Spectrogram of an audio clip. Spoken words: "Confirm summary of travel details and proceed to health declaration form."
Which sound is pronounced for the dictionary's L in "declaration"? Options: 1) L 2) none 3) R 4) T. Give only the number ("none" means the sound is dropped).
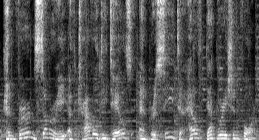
2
